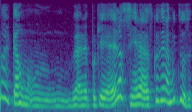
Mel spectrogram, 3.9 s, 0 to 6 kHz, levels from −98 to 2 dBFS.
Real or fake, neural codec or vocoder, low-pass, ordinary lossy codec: real; none; 5.4 kHz; none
